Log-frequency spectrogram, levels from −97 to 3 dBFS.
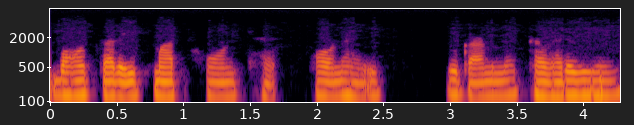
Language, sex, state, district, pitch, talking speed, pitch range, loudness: Hindi, male, Bihar, Kishanganj, 130 Hz, 125 wpm, 125-130 Hz, -29 LUFS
